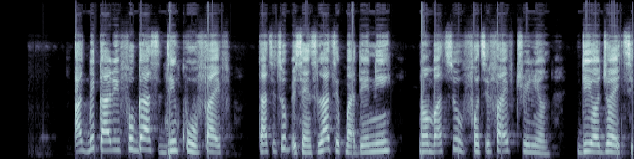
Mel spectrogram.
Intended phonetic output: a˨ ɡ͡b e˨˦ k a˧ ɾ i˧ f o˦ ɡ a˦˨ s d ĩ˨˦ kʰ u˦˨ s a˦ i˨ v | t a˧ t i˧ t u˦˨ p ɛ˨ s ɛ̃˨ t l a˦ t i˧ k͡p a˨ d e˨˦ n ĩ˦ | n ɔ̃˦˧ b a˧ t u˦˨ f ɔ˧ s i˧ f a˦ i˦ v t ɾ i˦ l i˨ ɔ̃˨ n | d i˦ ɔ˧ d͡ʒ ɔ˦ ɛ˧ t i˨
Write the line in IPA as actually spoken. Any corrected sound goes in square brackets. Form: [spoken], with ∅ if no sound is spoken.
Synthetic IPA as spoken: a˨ ɡ͡b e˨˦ k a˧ ɾ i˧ f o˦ ɡ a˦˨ s d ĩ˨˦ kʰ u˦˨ [f] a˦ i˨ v | t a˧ t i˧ t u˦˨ p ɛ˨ s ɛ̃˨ t l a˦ t i˧ k͡p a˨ d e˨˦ n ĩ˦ | n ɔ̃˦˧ b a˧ t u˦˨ f ɔ˧ [t] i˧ f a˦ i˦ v t ɾ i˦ l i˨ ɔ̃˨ n | d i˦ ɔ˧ d͡ʒ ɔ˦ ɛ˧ t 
